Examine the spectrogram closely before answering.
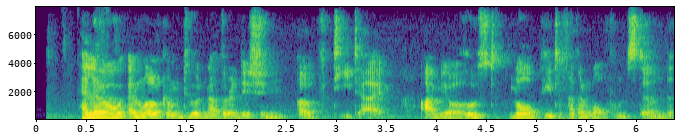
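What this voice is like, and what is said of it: Put-on British accent. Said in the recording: “the intention of this podcast is not to ridicule British persons nor their accents. I just find it enjoyable to speak this way.”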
